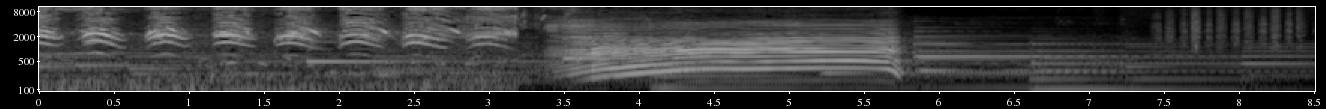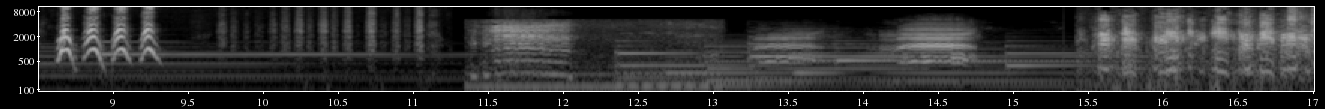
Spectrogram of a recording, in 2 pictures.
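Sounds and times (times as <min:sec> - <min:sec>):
cow mooing: 0:03.4 - 0:05.8
dolphin squeaks: 0:08.6 - 0:09.4.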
